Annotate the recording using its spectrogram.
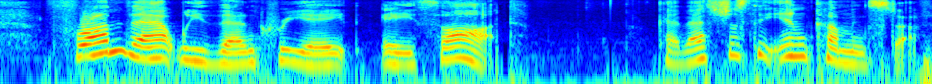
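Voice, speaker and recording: At a moderate pace, a woman talks in an ordinary speaking voice at a medium pitch. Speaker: teacher. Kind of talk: recorded lecture.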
